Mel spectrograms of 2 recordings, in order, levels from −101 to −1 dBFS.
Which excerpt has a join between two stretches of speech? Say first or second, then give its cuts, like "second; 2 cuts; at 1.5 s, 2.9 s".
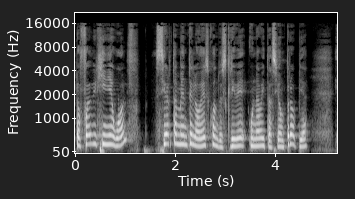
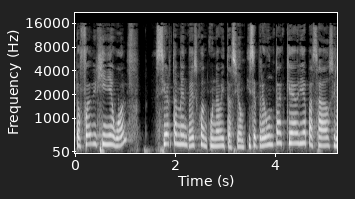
second; 3 cuts; at 2.3 s, 2.6 s, 3.4 s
